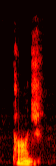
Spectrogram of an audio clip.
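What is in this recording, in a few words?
"parge", British English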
